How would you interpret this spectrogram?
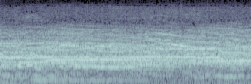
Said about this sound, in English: we just turned from Constitution onto John Ireland Boulevard, and the crowds are really big, and there are a lot of red noses out here, although we saw one young fellow burying his chest, so he was pretty warm. Listen to the crowd.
